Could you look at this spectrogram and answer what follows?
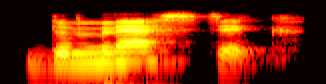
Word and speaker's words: domestic: So I can have the word domestic, domestic, not domestic, domestic. The letter O changes to a schwa, domestic.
